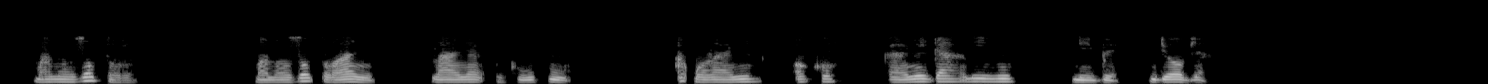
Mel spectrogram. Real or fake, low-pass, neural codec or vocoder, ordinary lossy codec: real; 3.6 kHz; none; none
